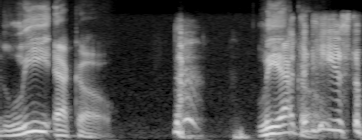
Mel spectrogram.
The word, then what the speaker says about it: LeEco: of product development, and I asked him, how do you pronounce that name? He said Leeco.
